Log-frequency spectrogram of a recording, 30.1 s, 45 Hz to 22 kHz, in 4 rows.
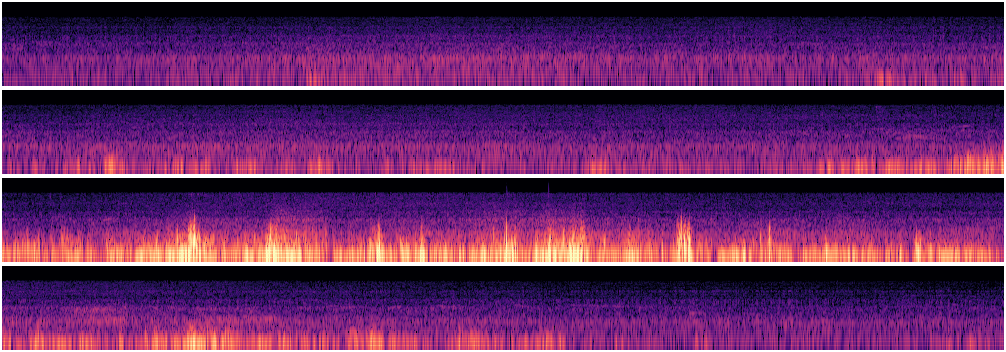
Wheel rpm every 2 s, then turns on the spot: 0, 0, 0, 0, 0, 0, 0, 0, 0, 0, 0, 0, 0, 0, 0.
none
